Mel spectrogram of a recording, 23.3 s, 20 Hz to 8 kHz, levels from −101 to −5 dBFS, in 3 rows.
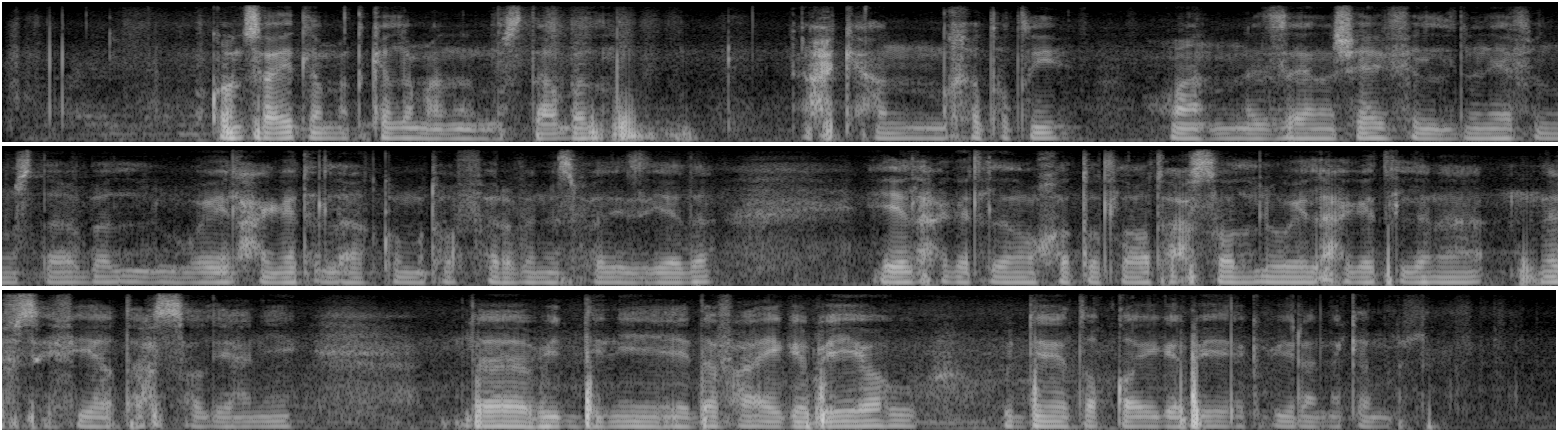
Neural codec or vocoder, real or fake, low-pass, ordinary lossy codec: vocoder, 22.05 kHz, 80 mel bands, Vocos; fake; 7.2 kHz; none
